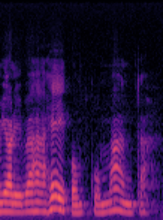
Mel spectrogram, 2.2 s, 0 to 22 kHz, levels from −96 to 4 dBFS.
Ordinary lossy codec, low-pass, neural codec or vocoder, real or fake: none; none; none; real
